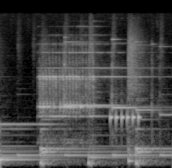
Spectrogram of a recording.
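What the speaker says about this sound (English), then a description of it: "Oh, that's the phone." A telephone rings in the video game Layton's Mystery Journey, a bright bell-like trill repeating in quick bursts over a soft musical background, no talk.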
